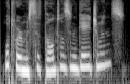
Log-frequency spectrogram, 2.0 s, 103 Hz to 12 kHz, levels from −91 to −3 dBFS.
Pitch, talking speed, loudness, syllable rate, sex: 255 Hz, 155 wpm, -15 LUFS, 5.7 syllables/s, female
